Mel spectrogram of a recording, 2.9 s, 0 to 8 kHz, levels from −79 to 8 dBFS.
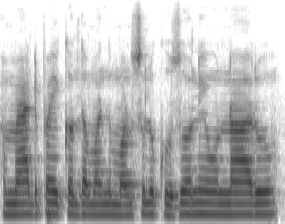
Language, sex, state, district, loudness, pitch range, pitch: Telugu, male, Telangana, Mahabubabad, -17 LUFS, 145-150 Hz, 145 Hz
